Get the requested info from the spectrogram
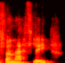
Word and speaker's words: Llanelli: And my fun fact is I live in a town called Llanelli, which has far too many consonants.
